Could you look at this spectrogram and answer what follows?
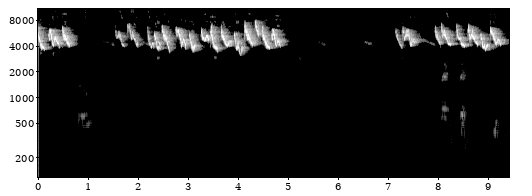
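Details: Warbling white-eye sings the líu competition song for voice training, high rapid twittering in phrases of a few seconds separated by silences, with soft lower chirps accompanying the final phrase.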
